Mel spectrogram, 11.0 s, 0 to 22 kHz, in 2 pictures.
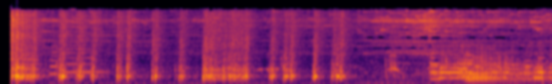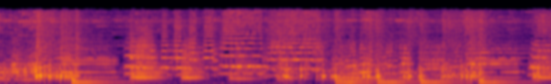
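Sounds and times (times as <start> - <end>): fast drum beating and rolls: 0.1 - 11.0.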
